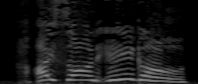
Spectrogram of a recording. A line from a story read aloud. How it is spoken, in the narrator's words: Nikki called out to him, breathless with excitement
